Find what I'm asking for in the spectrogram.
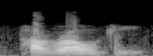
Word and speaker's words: pierogi: If I say pierogi, people don't know what I'm talking about. I have to say pierogi. That's the name it seemed to have retained over the years, but the correct pronunciation is pierogi.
